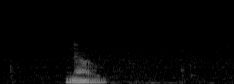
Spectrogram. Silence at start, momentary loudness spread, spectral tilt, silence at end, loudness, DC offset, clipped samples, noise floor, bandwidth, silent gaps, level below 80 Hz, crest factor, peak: 0.65 s; 26 LU; -9 dB/octave; 0.8 s; -39 LUFS; under 0.1%; under 0.1%; -65 dBFS; 16 kHz; none; -66 dBFS; 20 dB; -22 dBFS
